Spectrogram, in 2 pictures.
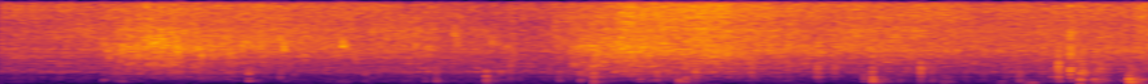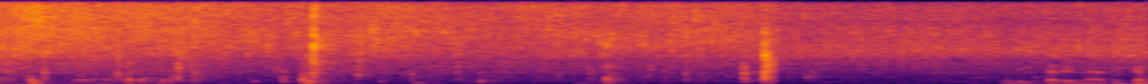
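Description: Chicken fries in a hot pan as a holiday dish, giving a steady loud sizzle with stirring clatter and sharp utensil knocks scattered throughout, and no talk.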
